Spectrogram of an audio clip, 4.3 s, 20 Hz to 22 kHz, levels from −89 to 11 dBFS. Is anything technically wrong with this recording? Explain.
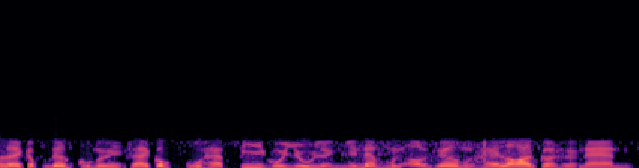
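Yes, two faults are audible in this speech recording, which comes through a telephone channel carrying roughly 250 Hz to 3.5 kHz.

Overdone noise removal runs through the whole clip. The noise reduction was set too aggressively, so every frequency band that sits close to its noise estimate gets pulled far down or switched off. Quieter parts of the voice are removed along with the noise. The background drops and breaks up into small twinkling specks.

Packet loss with pitch repetition occurs twice, from 0.76 to 0.82 s and from 3.80 to 3.86 s. Each gap is 60 ms, which fits three lost 20 ms packets. The receiver fills each gap by repeating the last pitch period and fading it out over roughly 50 ms. You hear a brief buzzy, held tone that decays almost to silence before the speech returns through a short cross-fade.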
